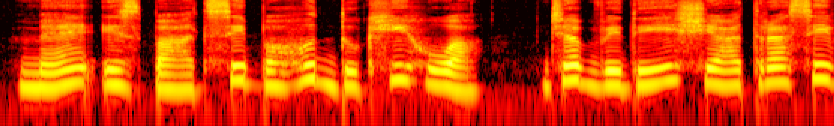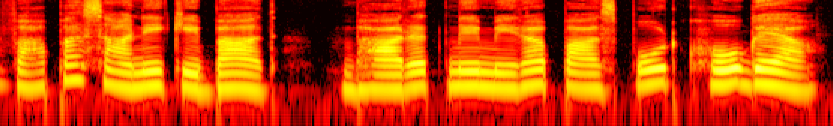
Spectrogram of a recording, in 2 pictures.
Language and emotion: Hindi, sad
